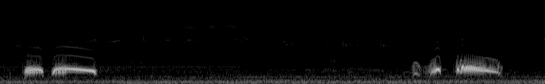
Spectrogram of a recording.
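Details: Decoy spotted dove used on the ground to attract wild doves, August 2021: two coo phrases, each a brief note followed by a longer level coo, separated by a few seconds of quiet background hum.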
